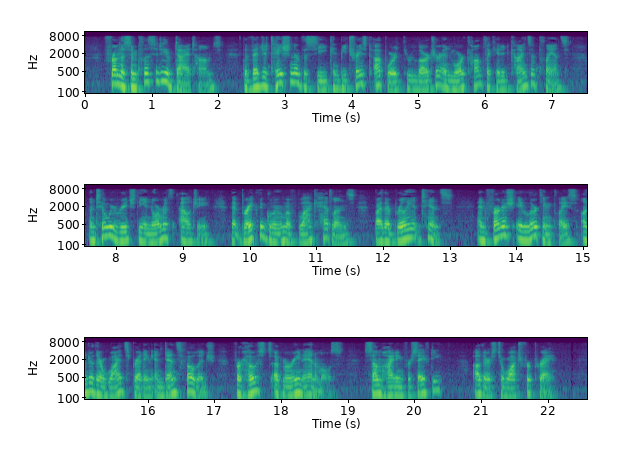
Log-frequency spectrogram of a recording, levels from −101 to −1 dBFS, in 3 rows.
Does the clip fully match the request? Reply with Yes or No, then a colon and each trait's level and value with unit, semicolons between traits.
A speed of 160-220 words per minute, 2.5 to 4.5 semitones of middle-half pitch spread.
No: average, 170 wpm; average, 5.1 semitones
